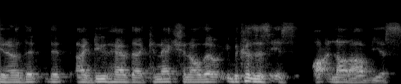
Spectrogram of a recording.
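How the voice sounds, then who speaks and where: A man speaks at a moderate pace and a medium pitch, with ordinary pitch variation. His voice is somewhat breathy. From East Tennessee. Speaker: physician. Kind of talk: discussion. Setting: video call. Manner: halting.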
